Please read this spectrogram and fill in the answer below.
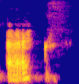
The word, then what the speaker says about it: Aix: Is it pronounced X, the rosé? – Oh, like the AIX? – Yeah. – I don't think that was me, but yeah, the ex-rosé is good. Ex de Provence.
